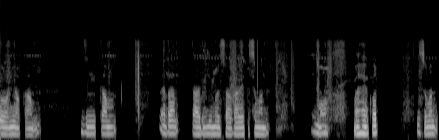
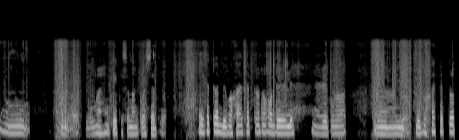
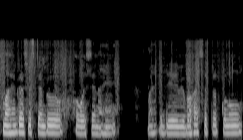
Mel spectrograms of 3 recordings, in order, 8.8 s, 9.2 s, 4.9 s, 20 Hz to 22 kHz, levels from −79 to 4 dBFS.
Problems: constant background noise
